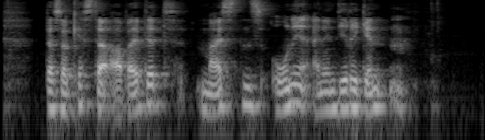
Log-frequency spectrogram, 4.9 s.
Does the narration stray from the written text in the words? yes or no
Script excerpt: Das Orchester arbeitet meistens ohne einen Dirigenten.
no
